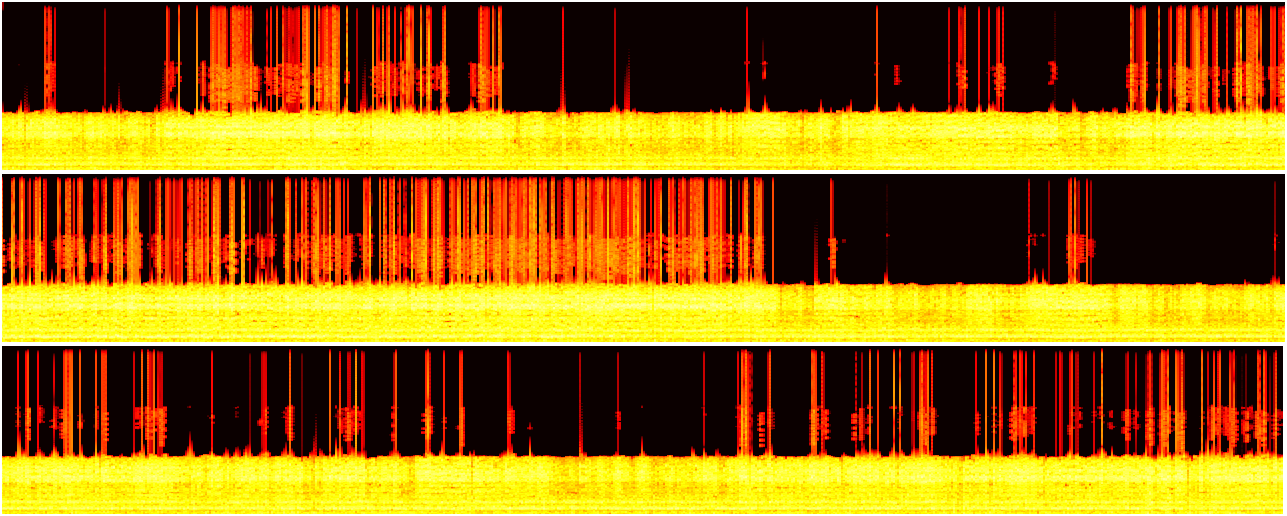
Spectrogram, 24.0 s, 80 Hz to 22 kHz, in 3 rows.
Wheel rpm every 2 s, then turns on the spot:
230, 230, 210, 200, 190, 190, 210, 230, 230, 230, 230, 230.
none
